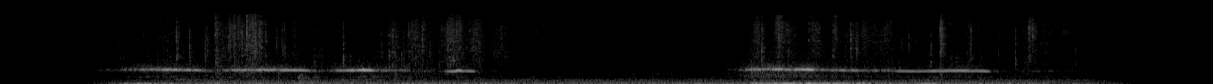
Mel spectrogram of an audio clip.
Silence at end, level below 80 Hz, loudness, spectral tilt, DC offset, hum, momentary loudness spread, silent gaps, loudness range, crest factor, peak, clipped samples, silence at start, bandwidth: 0.9 s; -50 dBFS; -43 LUFS; -3.5 dB/octave; under 0.1%; none; 20 LU; none; 7 LU; 20 dB; -22 dBFS; under 0.1%; 1 s; 11.5 kHz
